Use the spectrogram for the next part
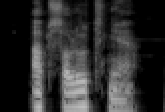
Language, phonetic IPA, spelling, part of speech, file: Polish, [ˌapsɔˈlutʲɲɛ], absolutnie, adverb, Pl-absolutnie.ogg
